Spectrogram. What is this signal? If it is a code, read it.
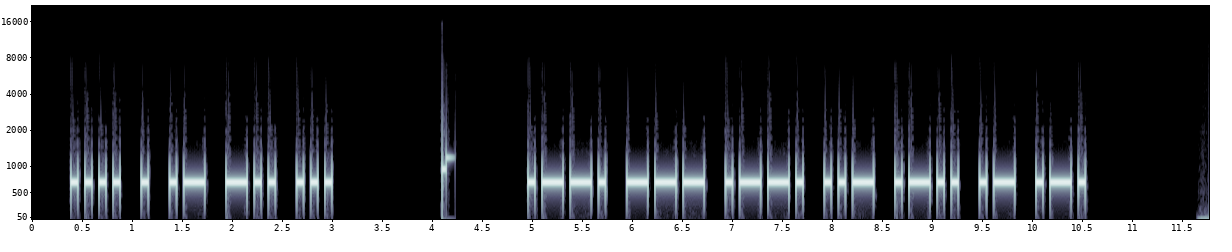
Morse code, heard as a keyed tone, about 17 wpm, 700 Hz. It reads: HEADS POPULAR
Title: Sentences from Top 1000 Words - Review Part 3 - New Word Drill - 17wpm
